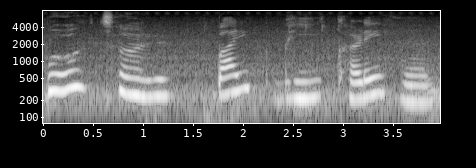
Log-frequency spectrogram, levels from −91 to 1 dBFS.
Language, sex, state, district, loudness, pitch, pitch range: Hindi, female, Bihar, Kaimur, -12 LUFS, 235 Hz, 215-275 Hz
